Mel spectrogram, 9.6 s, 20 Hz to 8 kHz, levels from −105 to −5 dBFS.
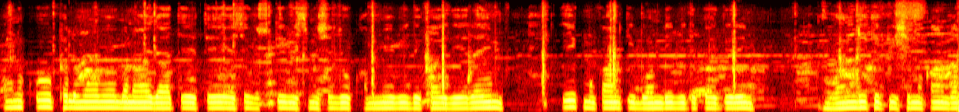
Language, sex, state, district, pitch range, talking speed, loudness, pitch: Hindi, male, Chhattisgarh, Korba, 140-150 Hz, 175 wpm, -21 LUFS, 145 Hz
